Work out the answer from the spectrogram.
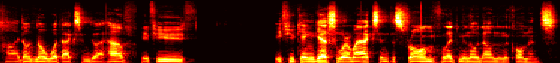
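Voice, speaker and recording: Deep-voiced and speaking at a moderate pace, a man with an Eastern European accent runs a casual follow-along mobility session as a fitness coach. He's sweaty just after working out and jokes about his own tight muscles. His manner is relaxed, casual, and self-deprecating.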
